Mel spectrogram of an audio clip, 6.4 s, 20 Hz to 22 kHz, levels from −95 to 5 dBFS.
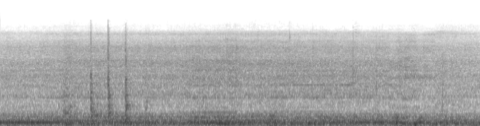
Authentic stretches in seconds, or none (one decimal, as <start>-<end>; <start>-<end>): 0.0-5.2; 5.8-6.4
